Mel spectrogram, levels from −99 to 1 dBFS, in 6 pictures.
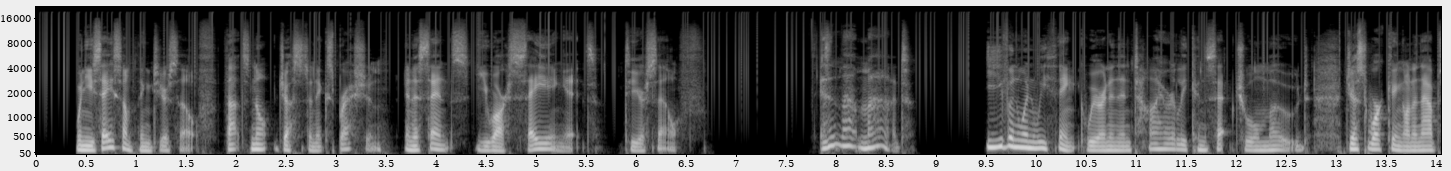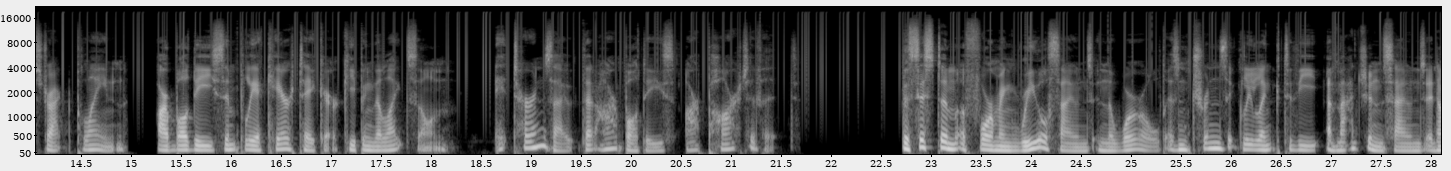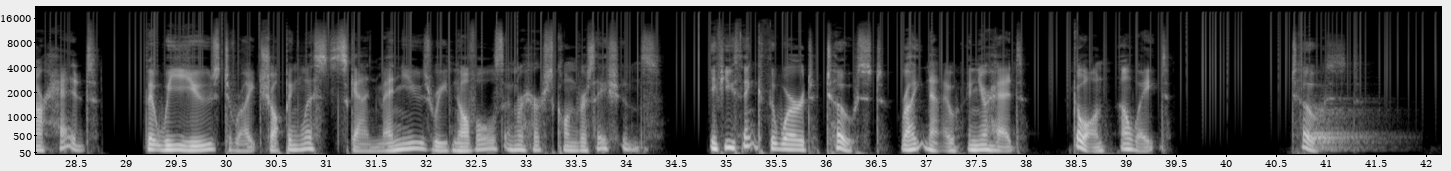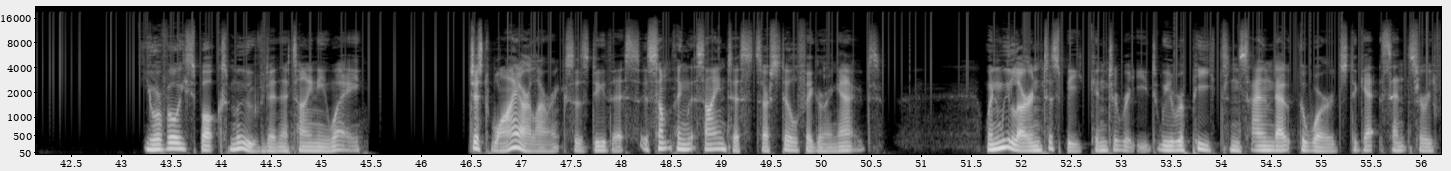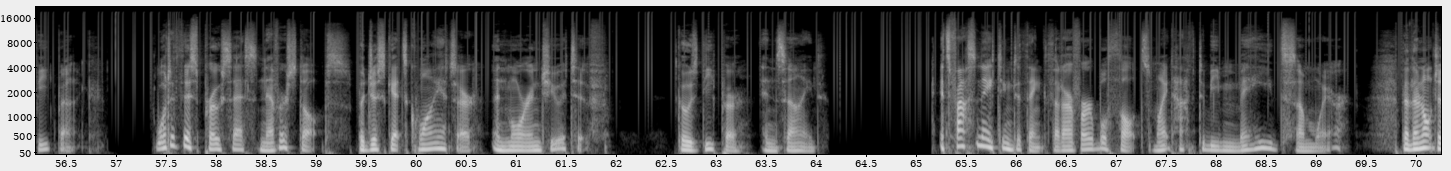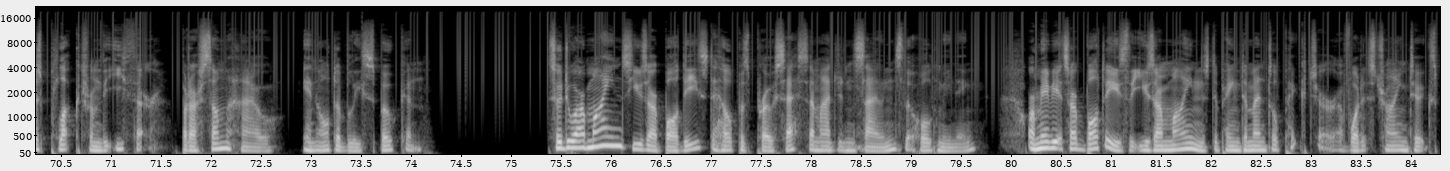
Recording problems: crackle, like an old record; faint; 30 dB below the speech

